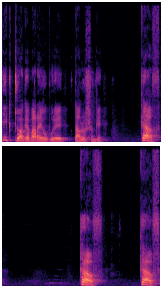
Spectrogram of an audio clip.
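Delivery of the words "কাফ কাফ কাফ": "কাফ" with light k, forward of qaf; crisp separate "কাফ", just ahead of the tongue root; কাফ demonstration. Shown as a demonstration. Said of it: "এভাবে আমরা উচ্চারণ করব". ("কাফ", গোড়া থেকে একটু আগে বাড়িয়ে)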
